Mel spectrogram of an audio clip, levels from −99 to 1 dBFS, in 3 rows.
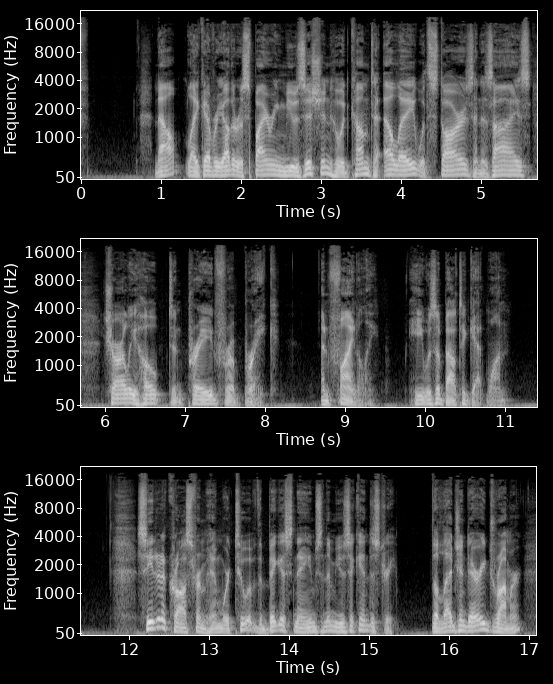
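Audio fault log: No faults heard.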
